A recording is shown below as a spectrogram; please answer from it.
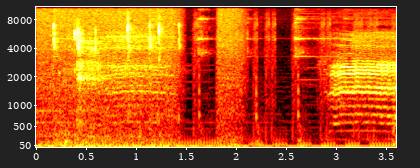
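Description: Sheep bleating in a co-op match of the video game Brothers in Arms, several short bleats sounding over steady in-game ambience and clicking.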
